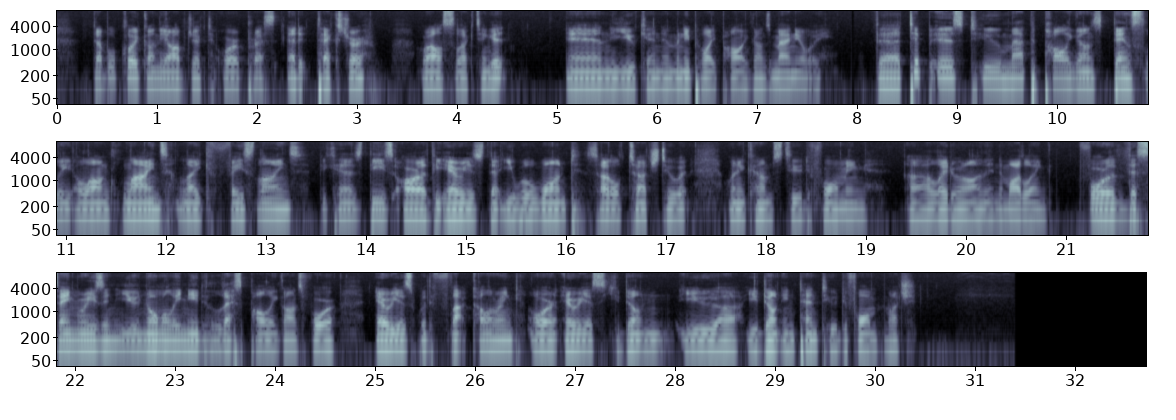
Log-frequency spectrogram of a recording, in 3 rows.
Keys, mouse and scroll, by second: 0.2 scroll up 1, 0.6 click, 7.4 scroll up 1, 11.1 scroll up 1, 11.7 scroll down 1.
